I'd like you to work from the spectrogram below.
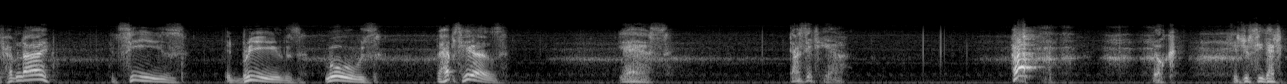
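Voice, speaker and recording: Obsessed, defiant scientist, bright forceful tone, insistent delivery, noisy vintage radio drama. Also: male voice, fairly high pitch, exaggerated voice. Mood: excited, fervent. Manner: clipped, intense, feverishly insistent. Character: obsessed, defiant male scientist bringing a creature to life. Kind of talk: 1950s radio drama acting. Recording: muffled, noisy 1950s radio recording.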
